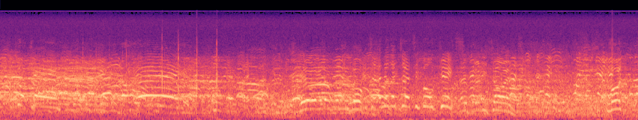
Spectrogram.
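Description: A football crowd chants and shouts outdoors.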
